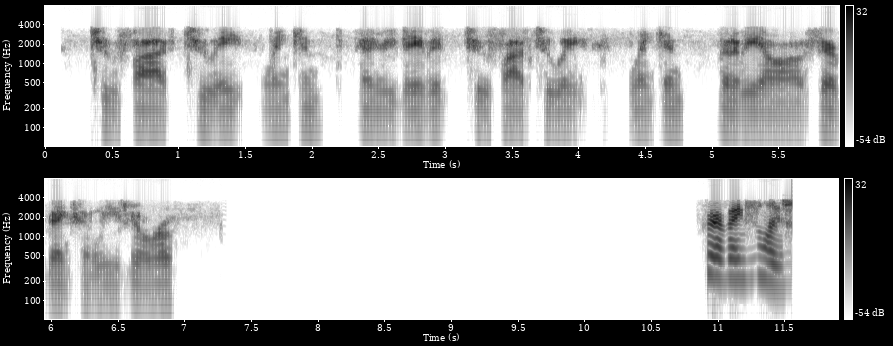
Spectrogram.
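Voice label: Police Southwest District Dispatch, p25; Raleigh Police Southwest District Disp; wake p25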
